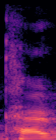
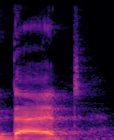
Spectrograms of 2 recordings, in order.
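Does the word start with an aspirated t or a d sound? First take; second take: aspirated t; d sound. First: The word starts with an aspirated t sound. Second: The word starts with a d sound. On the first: The speaker calls it wrong. "इसको थैट नहीं कहेंगे" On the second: The speaker calls it right. "द पढ़ाता है"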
